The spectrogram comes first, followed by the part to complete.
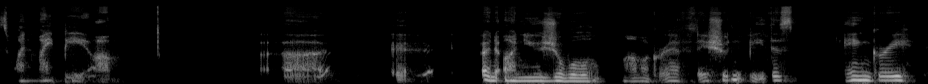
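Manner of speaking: very quiet, slow, barely there whisper. Imitating another player's character examining a creature: imitating a very quiet whisper. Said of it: "She's gonna whisper so quietly and be like".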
